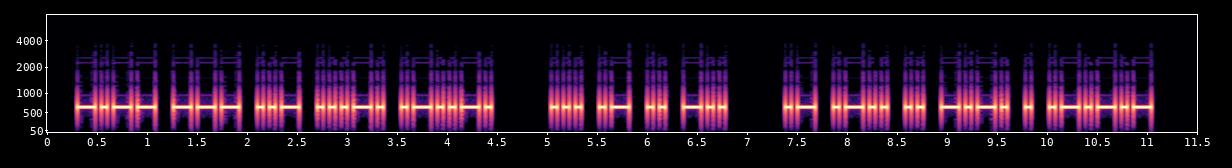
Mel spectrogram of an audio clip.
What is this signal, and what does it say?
Morse code, heard as a keyed tone, about 20 wpm, 650 Hz. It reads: YOU<SN>" SAID ALICE.
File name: 05-Chapter-05 20 WPM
